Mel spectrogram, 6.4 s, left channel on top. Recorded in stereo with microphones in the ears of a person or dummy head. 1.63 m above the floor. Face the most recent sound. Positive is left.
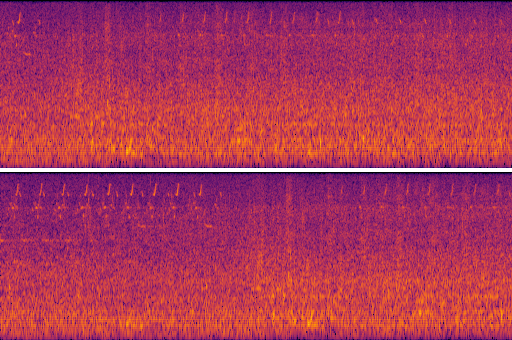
No sound to turn to.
